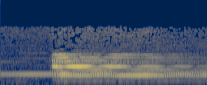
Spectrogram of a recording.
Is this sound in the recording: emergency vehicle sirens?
no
